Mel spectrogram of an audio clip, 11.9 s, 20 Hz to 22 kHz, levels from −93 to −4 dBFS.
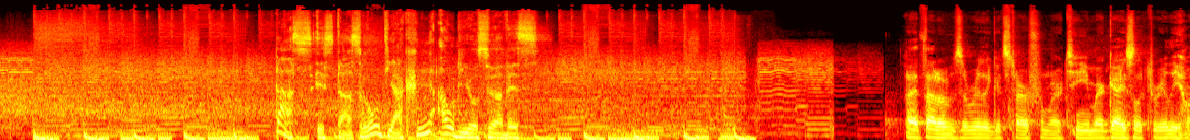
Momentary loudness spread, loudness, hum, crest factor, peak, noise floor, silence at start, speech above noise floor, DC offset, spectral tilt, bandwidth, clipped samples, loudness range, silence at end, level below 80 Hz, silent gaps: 9 LU; -19 LUFS; none; 16 dB; -4 dBFS; -50 dBFS; 0 s; 33 dB; under 0.1%; -4.5 dB/octave; 19 kHz; under 0.1%; 6 LU; 0 s; -26 dBFS; none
